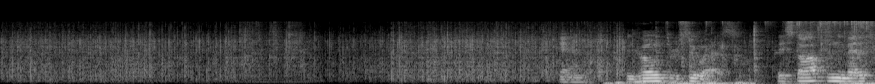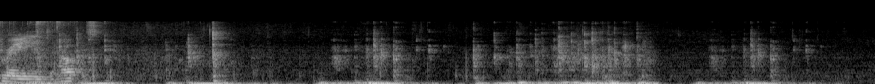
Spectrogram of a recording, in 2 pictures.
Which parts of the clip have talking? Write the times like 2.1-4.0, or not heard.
5.6-9.7.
